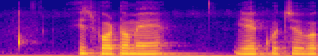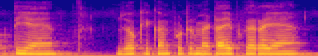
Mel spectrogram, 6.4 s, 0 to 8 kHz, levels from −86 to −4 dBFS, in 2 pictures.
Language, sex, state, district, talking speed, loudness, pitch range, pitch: Hindi, male, Rajasthan, Bikaner, 130 wpm, -17 LUFS, 140-145 Hz, 145 Hz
